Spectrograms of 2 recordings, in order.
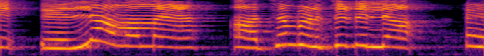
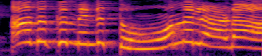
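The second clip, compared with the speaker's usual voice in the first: ordinary delivery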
